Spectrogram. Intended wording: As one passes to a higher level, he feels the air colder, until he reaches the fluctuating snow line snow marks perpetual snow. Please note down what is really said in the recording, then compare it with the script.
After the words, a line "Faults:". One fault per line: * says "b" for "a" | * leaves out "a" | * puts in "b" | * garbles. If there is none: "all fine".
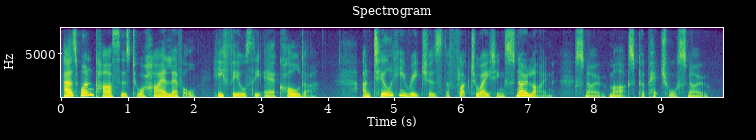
As one passes to a higher level, he feels the air colder, until he reaches the fluctuating snow line snow marks perpetual snow.
Faults:
all fine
